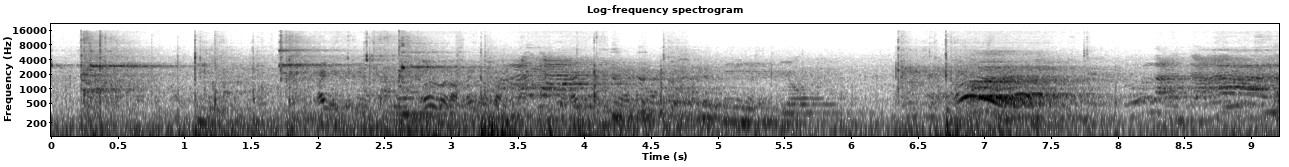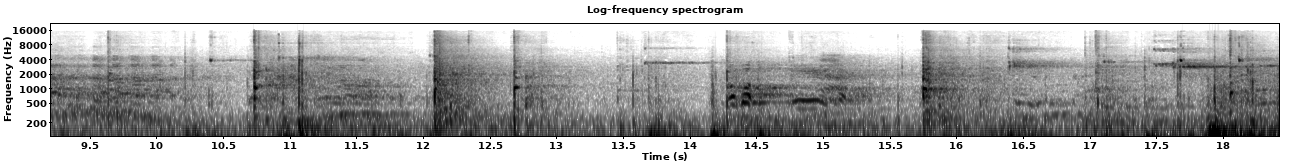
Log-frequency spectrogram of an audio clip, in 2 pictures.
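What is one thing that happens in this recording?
Paddles strike a ball with sharp knocks in an echoing hall.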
